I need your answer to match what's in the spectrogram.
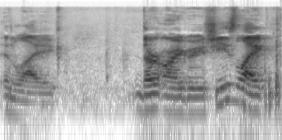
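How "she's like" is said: ordinary delivery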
